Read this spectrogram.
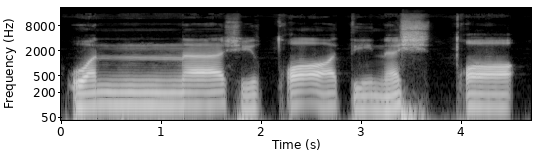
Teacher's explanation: نون مشدد پہ غنہ ضروری ہے، مد اصلی ہے، اور طا کو موٹا ادا کریں گے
